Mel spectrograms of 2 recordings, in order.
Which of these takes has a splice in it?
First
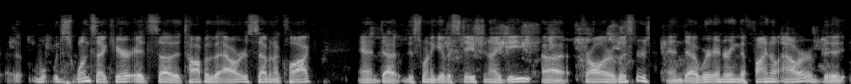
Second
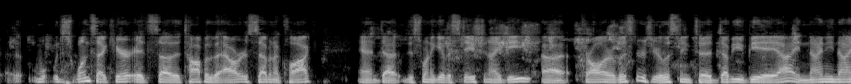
first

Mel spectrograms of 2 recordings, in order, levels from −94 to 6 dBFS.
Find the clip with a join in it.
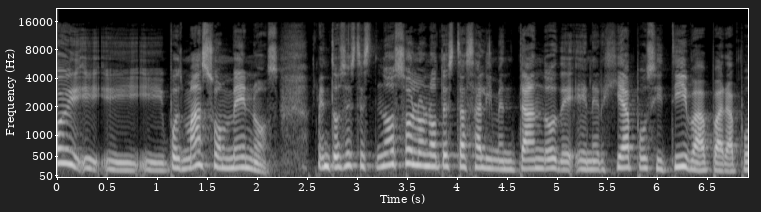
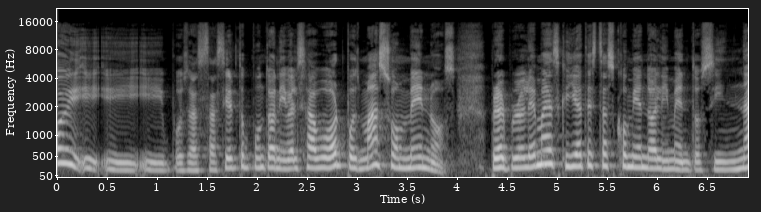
first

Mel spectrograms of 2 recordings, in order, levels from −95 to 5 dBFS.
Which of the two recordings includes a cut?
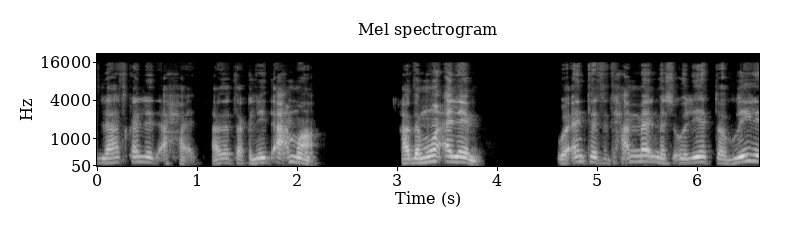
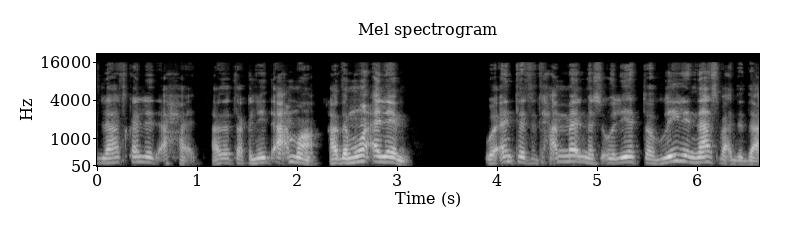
second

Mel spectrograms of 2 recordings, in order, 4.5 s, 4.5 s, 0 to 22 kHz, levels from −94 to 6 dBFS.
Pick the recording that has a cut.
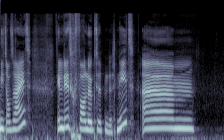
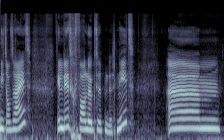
first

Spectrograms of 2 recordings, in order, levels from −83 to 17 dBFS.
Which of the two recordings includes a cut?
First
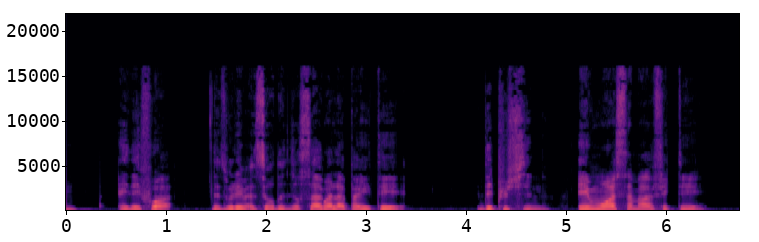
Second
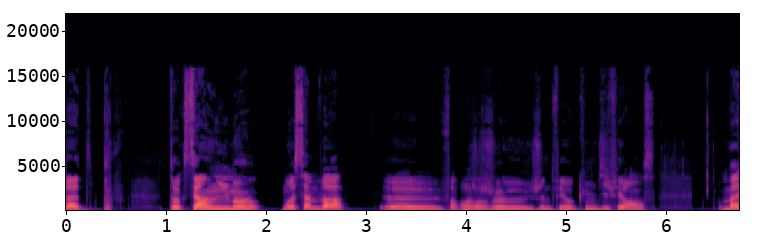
first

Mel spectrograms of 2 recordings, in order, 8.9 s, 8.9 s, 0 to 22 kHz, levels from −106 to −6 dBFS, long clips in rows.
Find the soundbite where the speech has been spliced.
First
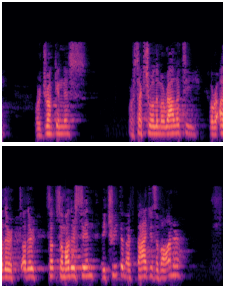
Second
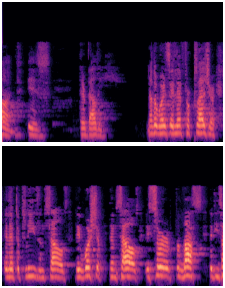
first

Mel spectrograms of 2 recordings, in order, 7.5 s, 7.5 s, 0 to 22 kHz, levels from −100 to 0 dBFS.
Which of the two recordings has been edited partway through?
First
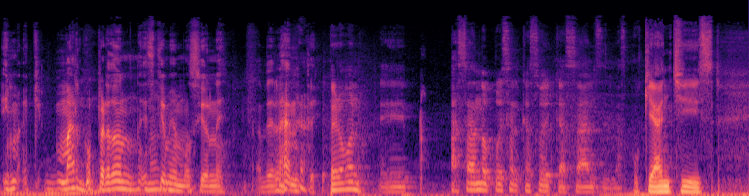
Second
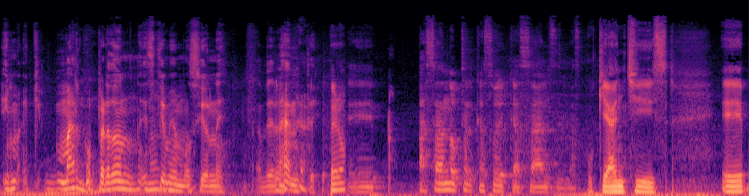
second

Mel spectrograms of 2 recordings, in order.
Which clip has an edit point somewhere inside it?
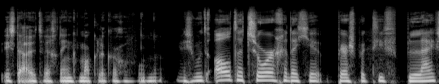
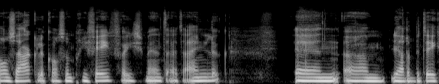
first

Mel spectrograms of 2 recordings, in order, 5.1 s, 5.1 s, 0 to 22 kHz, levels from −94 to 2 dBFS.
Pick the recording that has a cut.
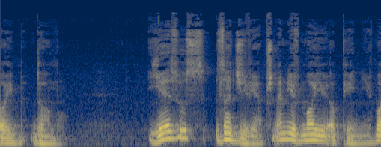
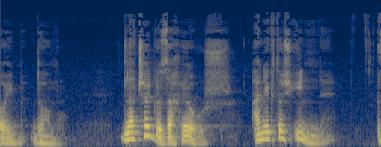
second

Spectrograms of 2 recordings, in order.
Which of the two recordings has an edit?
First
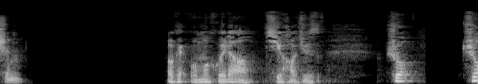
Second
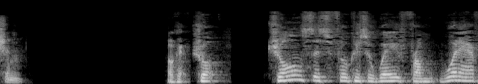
second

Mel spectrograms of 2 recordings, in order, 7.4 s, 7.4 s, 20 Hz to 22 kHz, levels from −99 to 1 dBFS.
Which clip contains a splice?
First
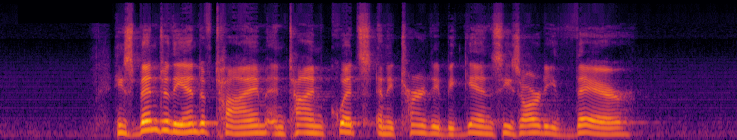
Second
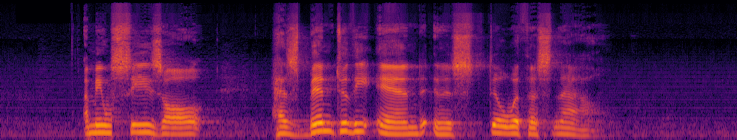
second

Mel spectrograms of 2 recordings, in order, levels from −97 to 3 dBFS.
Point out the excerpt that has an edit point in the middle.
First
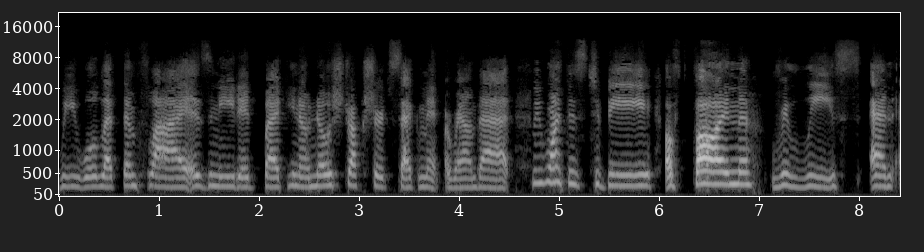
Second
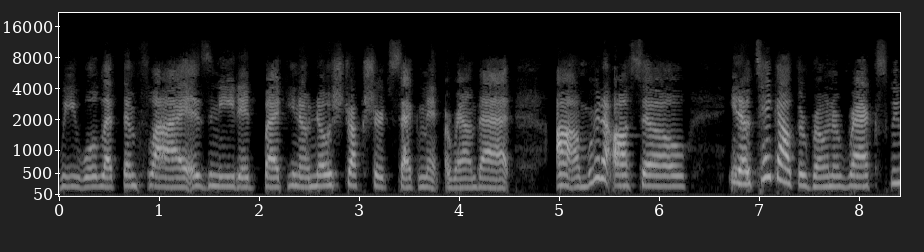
first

